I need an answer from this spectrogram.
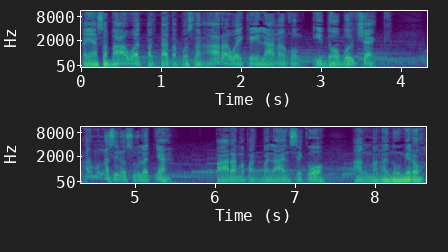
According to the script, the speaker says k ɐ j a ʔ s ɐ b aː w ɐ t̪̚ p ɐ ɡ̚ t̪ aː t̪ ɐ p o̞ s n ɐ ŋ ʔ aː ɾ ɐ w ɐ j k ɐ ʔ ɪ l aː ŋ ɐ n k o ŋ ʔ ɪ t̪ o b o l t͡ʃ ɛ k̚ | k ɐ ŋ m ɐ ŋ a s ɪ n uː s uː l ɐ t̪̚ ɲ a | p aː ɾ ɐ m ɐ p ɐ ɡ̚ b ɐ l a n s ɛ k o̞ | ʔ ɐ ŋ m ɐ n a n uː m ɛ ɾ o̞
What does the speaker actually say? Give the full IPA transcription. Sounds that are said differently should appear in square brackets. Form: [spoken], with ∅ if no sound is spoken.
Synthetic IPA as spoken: k ɐ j a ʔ s ɐ b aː w ɐ t̪̚ p ɐ ɡ̚ t̪ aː t̪ ɐ p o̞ s n ɐ ŋ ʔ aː ɾ ɐ w ɐ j k ɐ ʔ ɪ l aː ŋ ɐ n k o ŋ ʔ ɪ [d̪] o b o l t͡ʃ ɛ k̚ | [ʔ] ɐ ŋ m ɐ ŋ a s ɪ n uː s uː l ɐ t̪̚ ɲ a | p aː ɾ ɐ m ɐ p ɐ ɡ̚ b ɐ l a n s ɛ k o̞ | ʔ ɐ ŋ m ɐ [ŋ] a n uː m ɛ ɾ o̞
